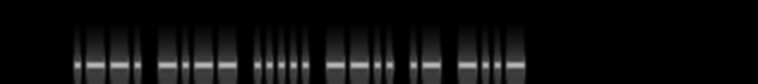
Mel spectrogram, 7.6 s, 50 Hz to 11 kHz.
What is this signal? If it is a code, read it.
Morse code, heard as a keyed tone, about 20 wpm, 700 Hz. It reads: PY5ZAX
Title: DXCC-100 Call Signs - 6 Characters - 20wpm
